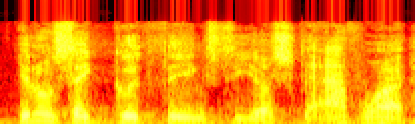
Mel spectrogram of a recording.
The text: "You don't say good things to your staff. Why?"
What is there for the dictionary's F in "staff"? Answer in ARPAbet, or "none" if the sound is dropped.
F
